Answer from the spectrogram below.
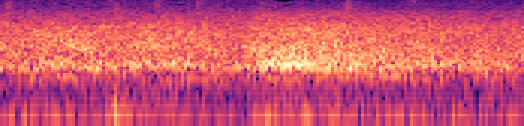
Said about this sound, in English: this crowd is feeling themselves after that last drive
